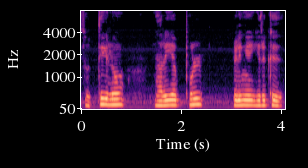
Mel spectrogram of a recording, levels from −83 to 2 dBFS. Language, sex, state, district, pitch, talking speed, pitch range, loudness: Tamil, male, Tamil Nadu, Nilgiris, 150 Hz, 75 wpm, 130-165 Hz, -14 LUFS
